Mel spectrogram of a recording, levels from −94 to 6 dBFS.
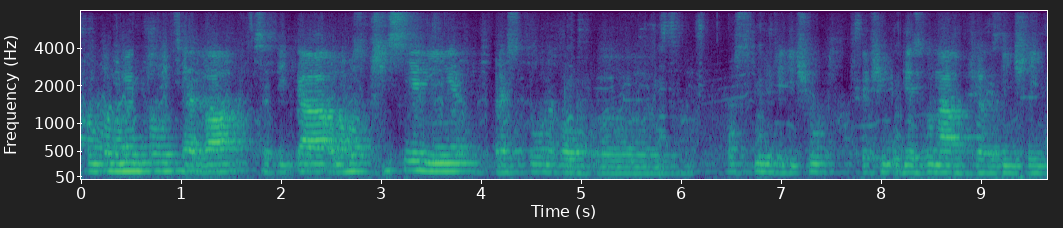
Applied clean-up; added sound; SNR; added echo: neural separator model SepFormer DNS4.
